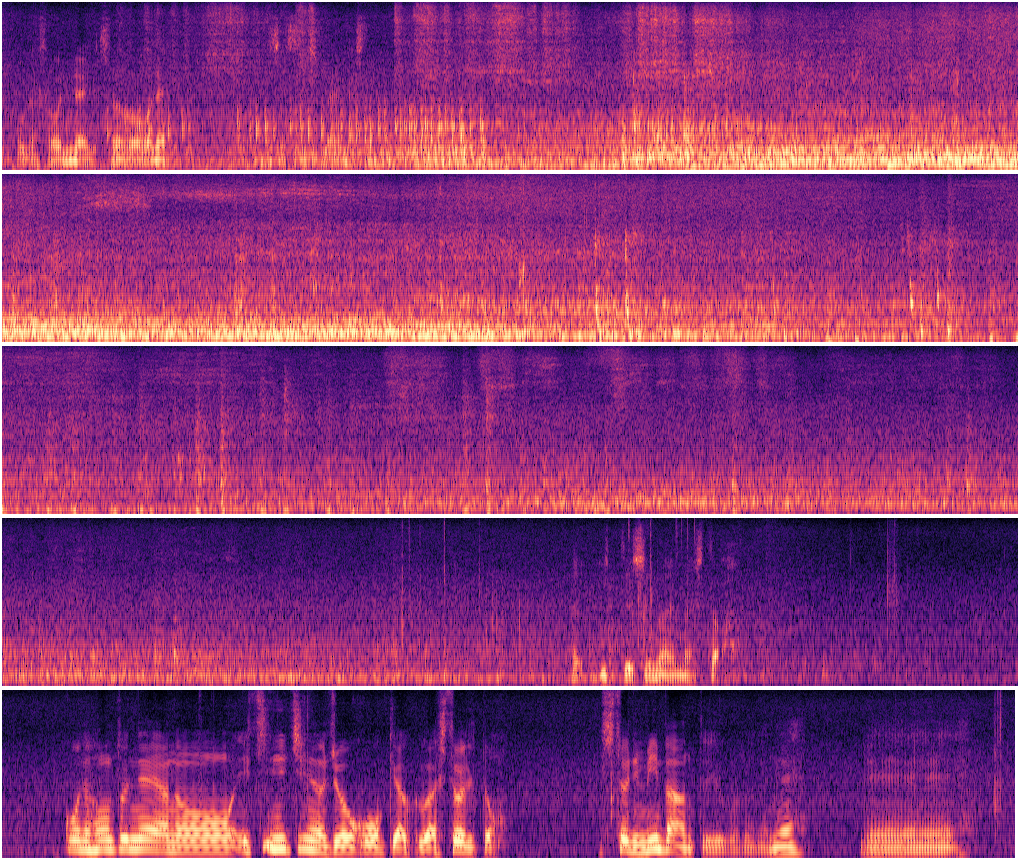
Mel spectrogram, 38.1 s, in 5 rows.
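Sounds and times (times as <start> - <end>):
electric train passing: 0.0 - 27.6
wheels clicking over rail joints: 0.7 - 5.8, 9.3 - 19.1.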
